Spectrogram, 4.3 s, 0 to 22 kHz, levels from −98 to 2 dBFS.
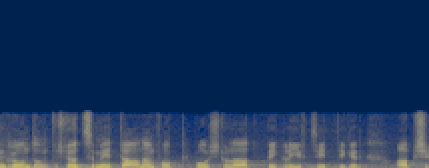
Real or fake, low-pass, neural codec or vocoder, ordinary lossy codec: fake; 7.2 kHz; codec, 16 kHz, 0.9 kbps, LongCat-Audio-Codec; none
